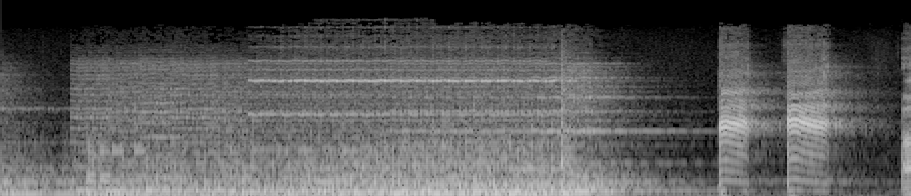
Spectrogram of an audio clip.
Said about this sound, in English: I'm a duck.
